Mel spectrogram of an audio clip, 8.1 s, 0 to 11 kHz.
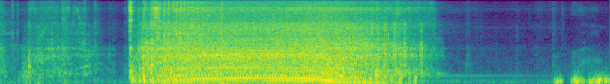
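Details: Craftsman (MTD) lawnmower, PowerMore 140cc engine, after carburetor clean, oil change and blade service (previously started then died): catches on first pull, runs steady and even a few seconds before shutoff; normal running.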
